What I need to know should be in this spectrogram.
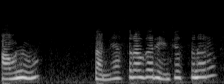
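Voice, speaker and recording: An actress playing a caring, inquisitive elder sister in a Telugu film. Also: female voice, high-pitched, racing, no echo, lightly acted. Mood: inquiring. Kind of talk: Telugu comedy film acting. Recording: dull film soundtrack.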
